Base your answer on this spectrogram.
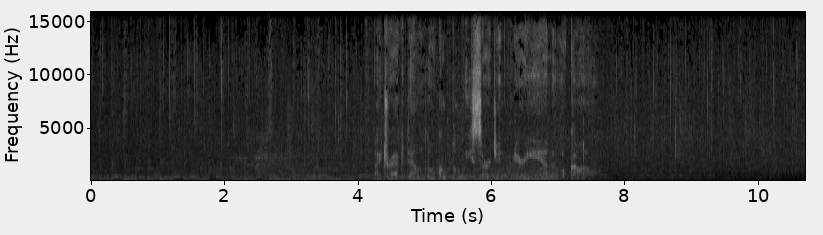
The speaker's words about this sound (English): The rain picks up a little.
